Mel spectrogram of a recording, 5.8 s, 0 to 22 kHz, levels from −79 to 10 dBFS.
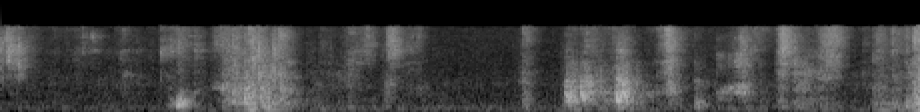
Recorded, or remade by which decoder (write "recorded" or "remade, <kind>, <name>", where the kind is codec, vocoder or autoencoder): recorded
